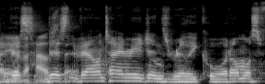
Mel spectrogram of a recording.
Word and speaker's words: Valentine: It's Valentine. I'm fairly certain that is the correct pronunciation.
